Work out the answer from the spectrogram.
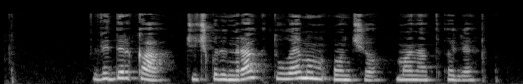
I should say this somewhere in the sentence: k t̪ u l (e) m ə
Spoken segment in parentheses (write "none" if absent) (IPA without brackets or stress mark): e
